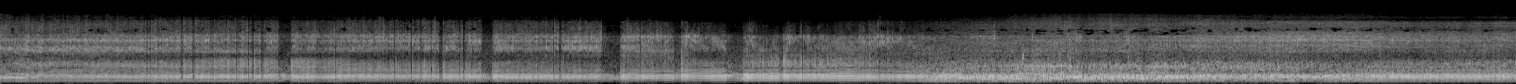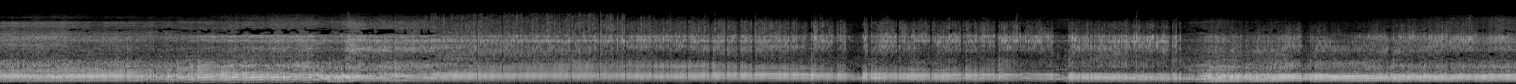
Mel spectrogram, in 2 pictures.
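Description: Go-kart engine running hard, its pitch rising and falling as the revs climb and drop. The revs dip deeply and climb again twice, about a third of the way in and a little past the middle.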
